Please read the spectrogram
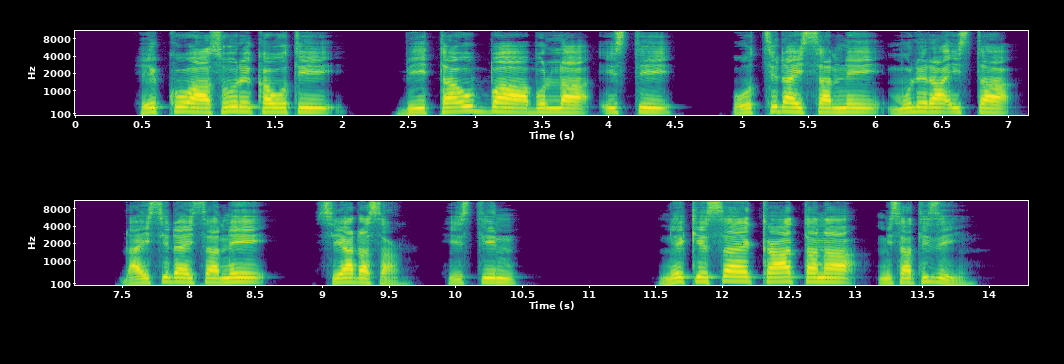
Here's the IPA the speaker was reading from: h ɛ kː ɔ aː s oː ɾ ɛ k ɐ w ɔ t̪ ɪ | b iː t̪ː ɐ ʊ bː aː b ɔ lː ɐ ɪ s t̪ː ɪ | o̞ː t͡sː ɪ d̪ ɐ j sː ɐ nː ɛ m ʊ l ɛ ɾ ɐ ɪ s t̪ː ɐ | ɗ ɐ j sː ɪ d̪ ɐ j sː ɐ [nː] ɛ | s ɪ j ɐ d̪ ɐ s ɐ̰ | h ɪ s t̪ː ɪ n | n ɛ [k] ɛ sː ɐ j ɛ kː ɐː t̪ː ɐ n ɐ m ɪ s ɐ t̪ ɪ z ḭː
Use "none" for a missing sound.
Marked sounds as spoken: n, k

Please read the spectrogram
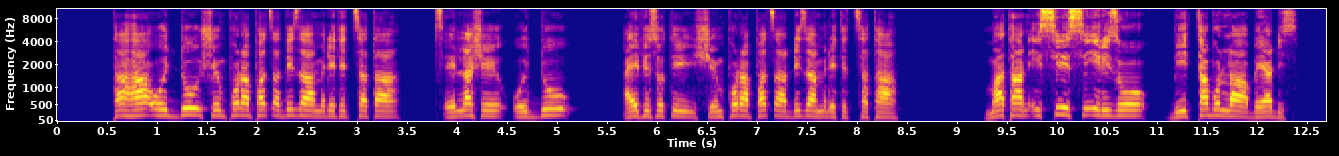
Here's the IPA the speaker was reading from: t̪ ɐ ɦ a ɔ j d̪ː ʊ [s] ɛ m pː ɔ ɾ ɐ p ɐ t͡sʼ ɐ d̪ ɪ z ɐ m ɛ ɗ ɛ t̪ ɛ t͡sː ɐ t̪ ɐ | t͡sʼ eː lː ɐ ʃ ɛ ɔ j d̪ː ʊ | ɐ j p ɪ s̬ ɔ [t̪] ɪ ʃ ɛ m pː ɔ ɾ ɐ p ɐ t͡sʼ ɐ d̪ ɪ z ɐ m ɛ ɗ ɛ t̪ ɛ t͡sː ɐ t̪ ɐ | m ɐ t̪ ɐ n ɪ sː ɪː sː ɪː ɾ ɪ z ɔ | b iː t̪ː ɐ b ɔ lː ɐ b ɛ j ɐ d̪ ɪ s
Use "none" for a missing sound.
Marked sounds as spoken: ʃ, t̪

